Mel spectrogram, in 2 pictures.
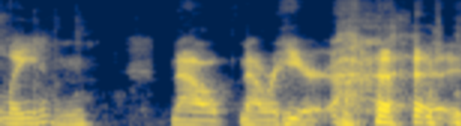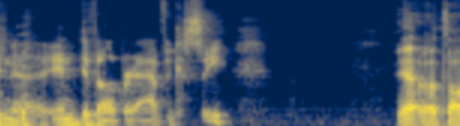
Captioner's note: laughs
